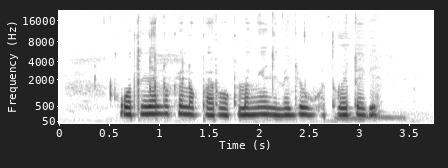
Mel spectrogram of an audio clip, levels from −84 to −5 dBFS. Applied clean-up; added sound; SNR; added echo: none; none; none; none.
